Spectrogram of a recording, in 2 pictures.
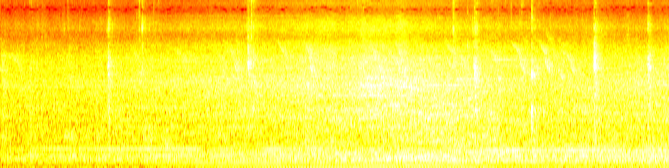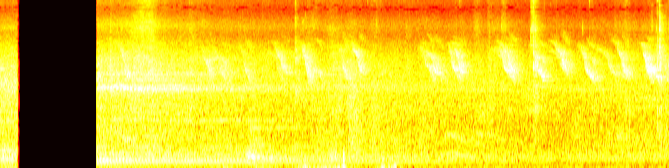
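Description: Fingers squish and mix rice on a metal plate.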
